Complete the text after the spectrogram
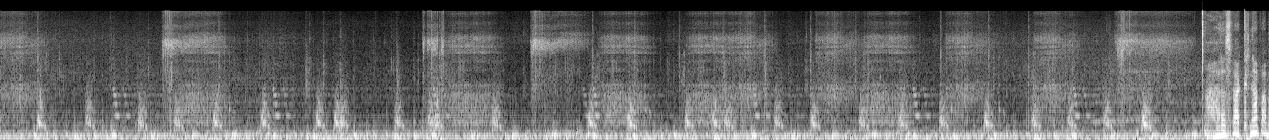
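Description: A creature snarls and hisses again and again.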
